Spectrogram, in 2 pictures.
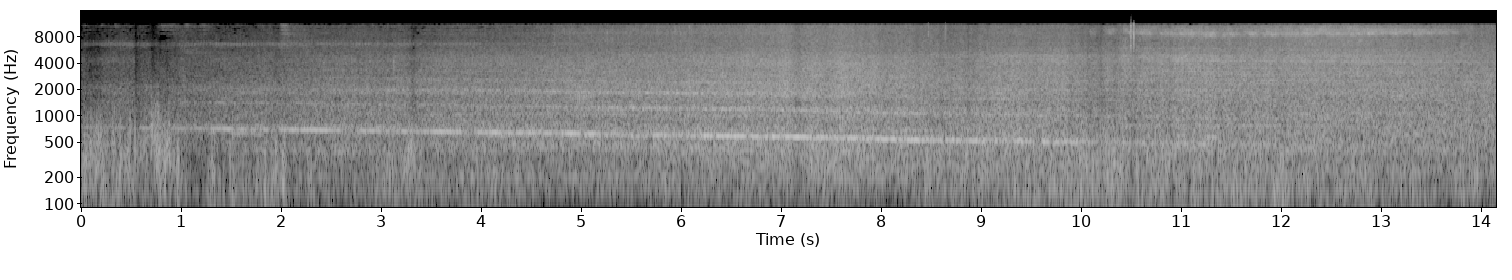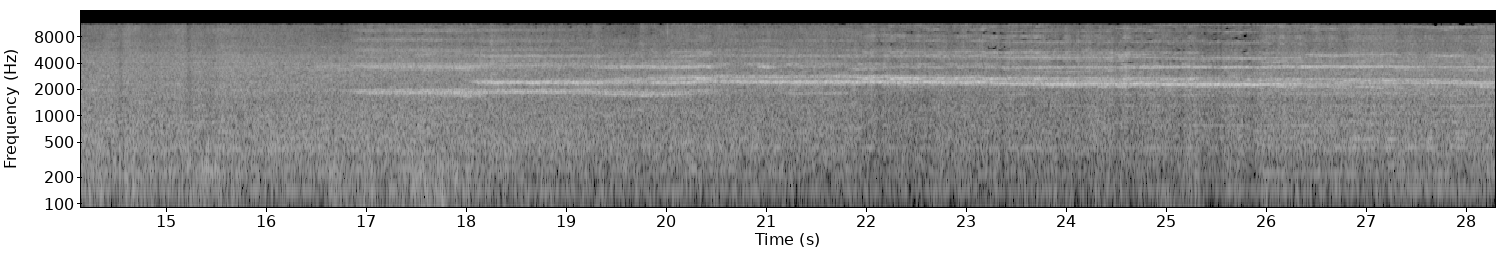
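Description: SBB double-deck InterCity train, led by an Re 460 electric locomotive, running in and slowing. The locomotive's whine falls steadily in pitch over the first ten seconds, over the rumble of the coaches rolling past. After about seventeen seconds, high steady squeals set in as the train brakes.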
